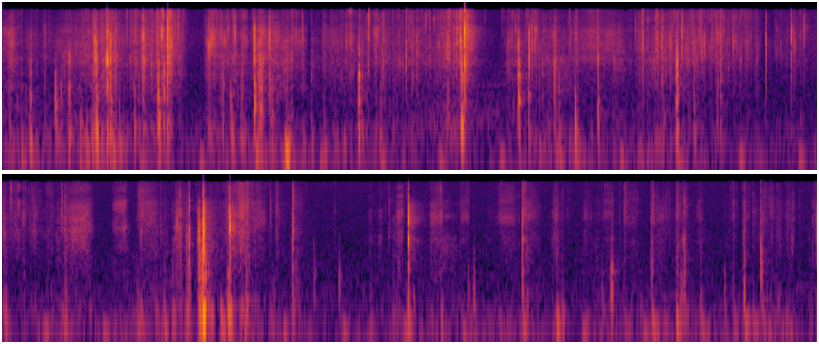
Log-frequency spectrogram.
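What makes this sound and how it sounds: A small, flat kraft-paper instant soup sachet is held up and crinkled and scratched with long fingernails. Dense, dry crinkling and tearing-like rustles mix with sharp, bright crackles and quick scratches. The bursts keep up steadily throughout the clip, with a few louder snaps standing out.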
